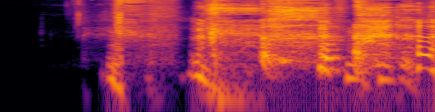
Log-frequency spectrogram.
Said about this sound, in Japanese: 咳が出るんじゃ。出るね。辛いね。辛いですね。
